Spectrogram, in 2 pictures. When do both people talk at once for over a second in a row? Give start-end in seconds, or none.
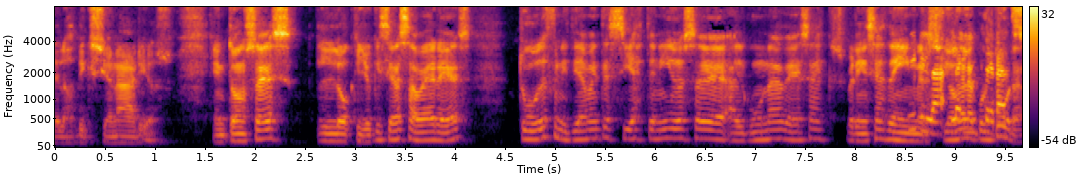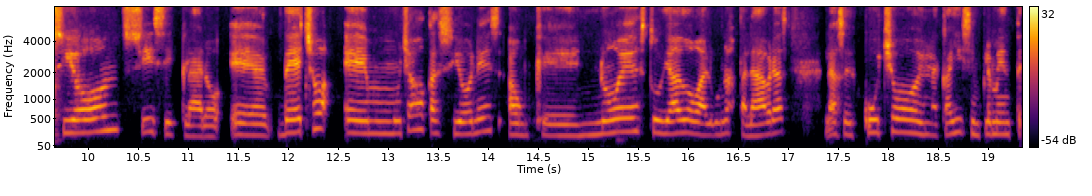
8.5-9.8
